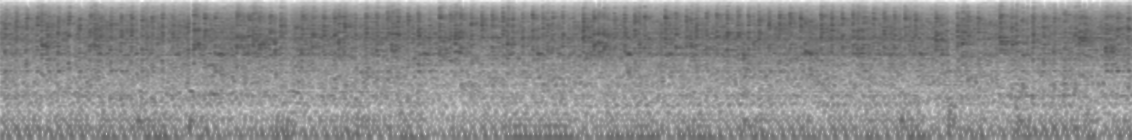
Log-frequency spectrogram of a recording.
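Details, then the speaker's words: Freshly rebuilt black Harley Evo V-twin motor idling on an engine test stand with open exhaust: deep, even lumpy beat with no knocks or ticks; running the way it should. "well there she's running done and we're glad to hear it running here and that's the way it should be so I'm pretty pleased with that"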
